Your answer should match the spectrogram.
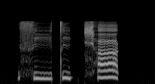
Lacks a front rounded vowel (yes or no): yes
